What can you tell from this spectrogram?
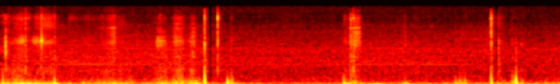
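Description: Light handling noise: PVC pipe pieces being moved and handled, a soft rustle at first, then about five scattered sharp clicks and knocks of plastic.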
